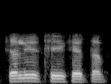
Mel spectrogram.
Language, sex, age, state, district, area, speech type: Hindi, male, 30-45, Uttar Pradesh, Mau, rural, conversation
